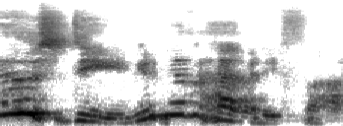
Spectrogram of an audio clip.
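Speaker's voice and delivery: pitch swinging widely up and down. Retelling what the Joker seemed to say while chasing: Mark Hamill Joker voice. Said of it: "it was the Mark Hamill one".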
